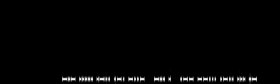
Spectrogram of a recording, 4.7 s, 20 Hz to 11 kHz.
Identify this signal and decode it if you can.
Morse code, heard as a keyed tone, about 53 wpm, 700 Hz. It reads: K5LRX DE W7LSA
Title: USA Callsign DE Callsign 50wpm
